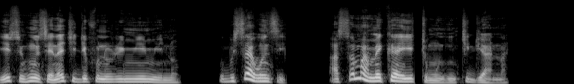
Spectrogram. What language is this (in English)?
Akan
